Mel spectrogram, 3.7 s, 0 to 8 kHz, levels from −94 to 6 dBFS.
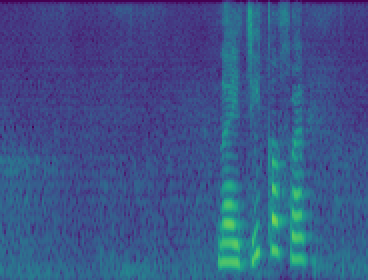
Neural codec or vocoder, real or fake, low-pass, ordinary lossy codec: codec, 16 kHz, 1 kbps, X-Codec, WavLM features, trained on Multilingual LibriSpeech; fake; none; none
